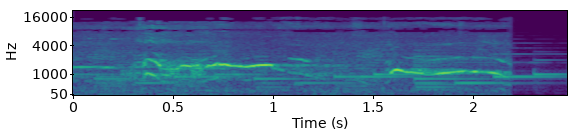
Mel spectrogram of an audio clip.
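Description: Background music with steady held notes, under a high whining cry that rises and falls twice.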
